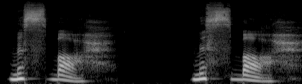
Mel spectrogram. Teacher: So the sound pauses briefly without a vowel. You'll notice a quick still moment right after sod. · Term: sukun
